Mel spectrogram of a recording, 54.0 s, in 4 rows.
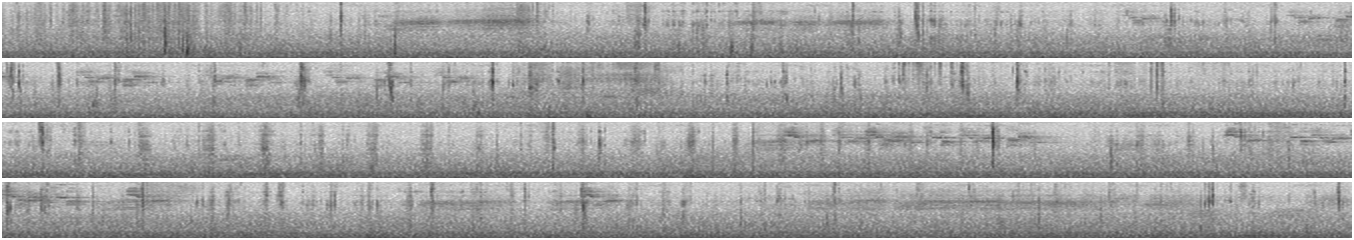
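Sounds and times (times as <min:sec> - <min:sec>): crisp crunches: 0:00.0 - 0:04.1, 0:22.0 - 0:26.1
person chewing food: 0:00.0 - 0:54.0
steady low hum: 0:00.0 - 0:54.0.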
